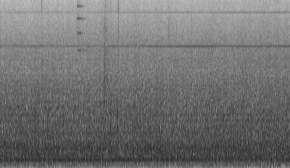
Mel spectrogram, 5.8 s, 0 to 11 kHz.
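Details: First Manchester Volvo B10BLE bus 60403 (S670SVU), recorded 30 May 2011: a thin, steady high-pitched whine holds one pitch over the bus's rumble; source not identified.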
